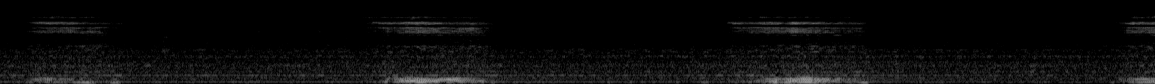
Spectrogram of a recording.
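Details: Rough, low snores with a hissing edge, about 17 a minute, separated by quiet gaps, recorded overnight in an adult with sleep apnea; snoring.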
